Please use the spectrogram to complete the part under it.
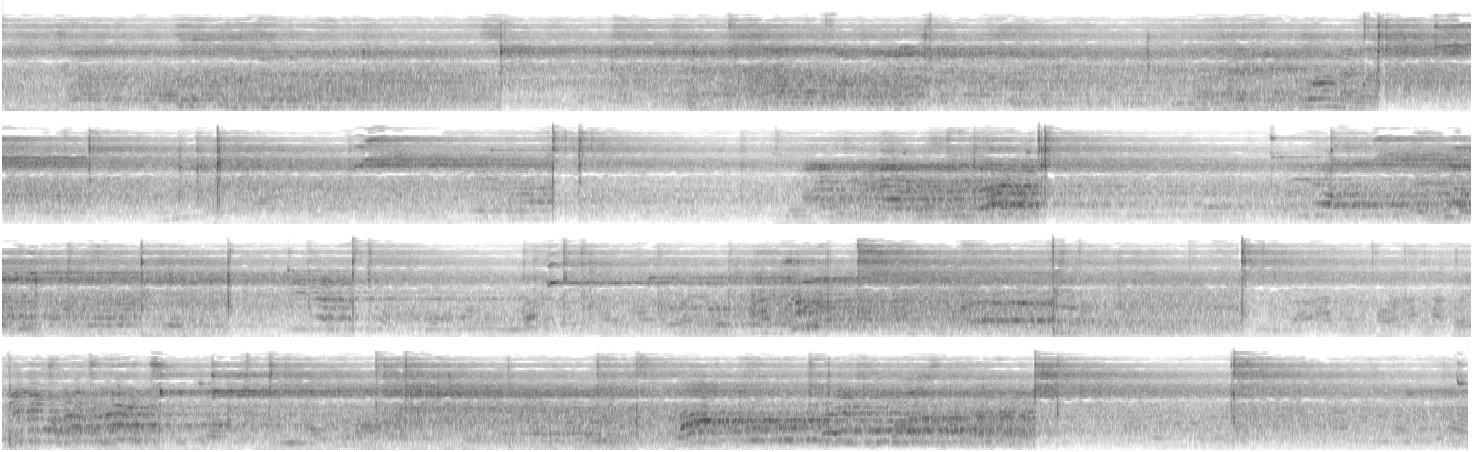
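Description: Hockey sticks clack and tap against a ball and the floor.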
